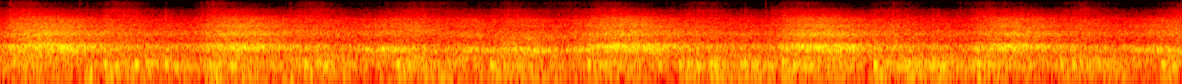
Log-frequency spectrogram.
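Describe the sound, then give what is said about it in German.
Football fans chant a mocking taunt at visiting supporters from Münsterland inside the Bielefeld stadium. The loud massed voices rise and fall in regular swells, roughly once a second. “Wer nicht hüpft, der ist ein Preuße. Also unsere Freunde aus Techte werden hier auch ganz liebevoll begrüßt.”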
